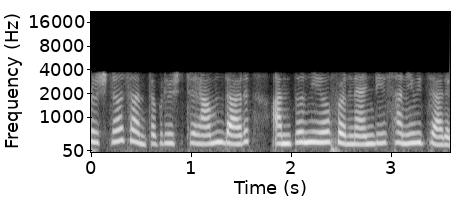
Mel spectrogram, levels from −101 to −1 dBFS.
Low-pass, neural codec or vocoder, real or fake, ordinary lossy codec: 3.6 kHz; codec, 16 kHz in and 24 kHz out, 0.8 kbps, FocalCodec, streaming, 65536 codes; fake; none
